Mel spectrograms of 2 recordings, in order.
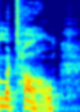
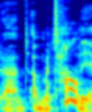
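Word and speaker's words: Matale: Alan Matal has approached, Matali, I think is how they pronounce it actually, has approached the Jedi Council and demanded action.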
